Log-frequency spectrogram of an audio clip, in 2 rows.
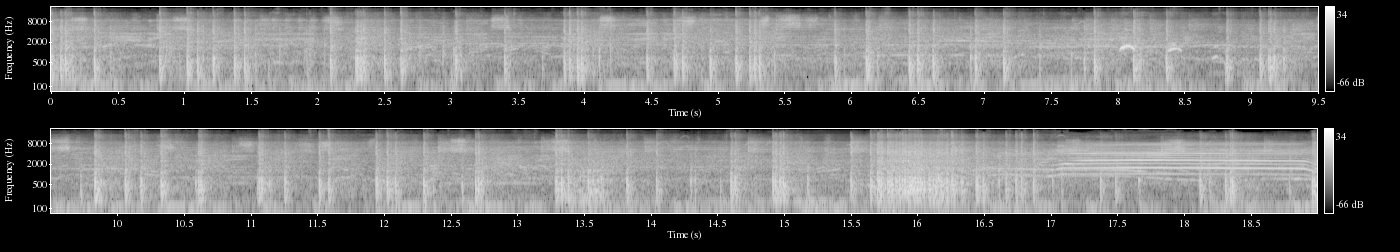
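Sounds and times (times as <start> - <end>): fireworks banging: 0.0 - 19.0
music: 0.0 - 19.0.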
